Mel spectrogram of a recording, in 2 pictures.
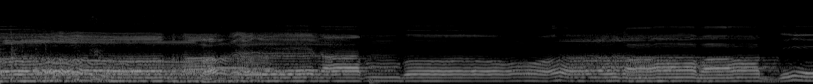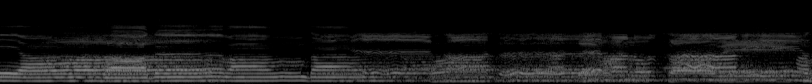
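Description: Buddhist monks chanting together into microphones, in long held notes over a low steady drone of voices, with a few short breaks for breath.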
